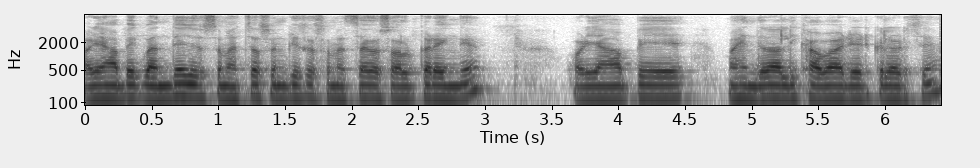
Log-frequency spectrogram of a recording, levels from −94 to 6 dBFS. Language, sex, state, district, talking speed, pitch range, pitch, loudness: Hindi, male, Chandigarh, Chandigarh, 235 wpm, 115-120 Hz, 115 Hz, -18 LUFS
